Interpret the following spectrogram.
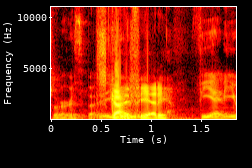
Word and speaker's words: Fieri: Fieri, whatever the hell. That's actually how you pronounce his last name.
